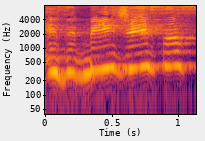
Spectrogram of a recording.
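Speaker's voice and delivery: high, loud, worried plea; anxious disciple. Acted. A disciple asks Jesus if he's the betrayer, rising and loud. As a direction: ask it like you fear the answer.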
